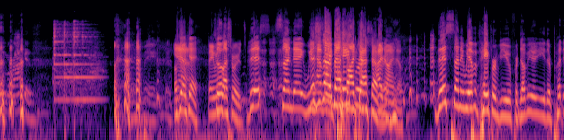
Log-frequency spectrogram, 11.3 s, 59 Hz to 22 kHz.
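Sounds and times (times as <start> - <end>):
laughter: 0.0 - 0.8, 2.3 - 9.0
speech: 0.0 - 0.8, 2.5 - 11.2
wrestling ring bell dinging: 1.1 - 2.2.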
